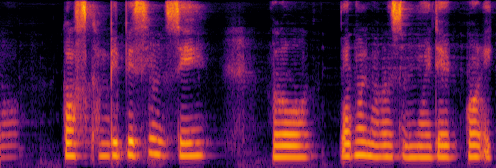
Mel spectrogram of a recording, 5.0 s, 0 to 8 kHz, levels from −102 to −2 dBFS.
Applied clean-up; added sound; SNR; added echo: neural mask model DeepFilterNet 3.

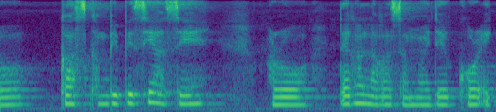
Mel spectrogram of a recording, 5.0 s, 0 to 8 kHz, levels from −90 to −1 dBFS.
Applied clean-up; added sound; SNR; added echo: none; none; none; none.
